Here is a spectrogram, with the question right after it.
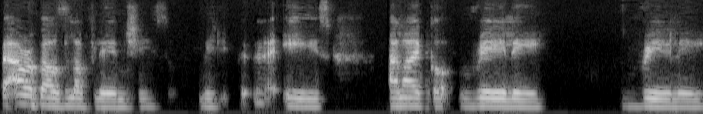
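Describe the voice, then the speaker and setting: Against a quiet background, a woman with a British accent and a very deep, low, somewhat breathy voice talks at a moderate pace with long, frequent pauses. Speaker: crime novelist. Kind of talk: interview. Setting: video call. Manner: excitable. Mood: warm, friendly. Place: home room. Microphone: video call.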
